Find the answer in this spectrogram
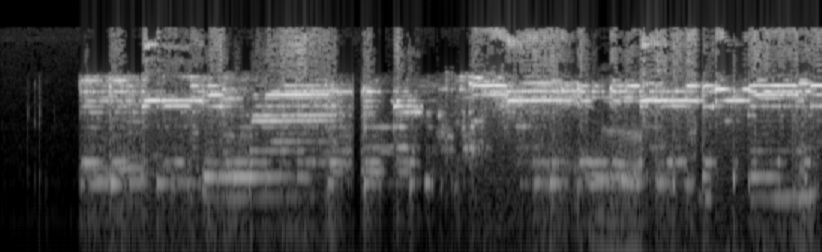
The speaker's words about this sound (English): Oh. Hello. Sorry about that. My watch alarm went off. Your watch? That's your watch alarm. Of course it is.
